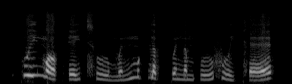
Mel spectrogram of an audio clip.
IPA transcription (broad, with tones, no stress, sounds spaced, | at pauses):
kʷ e˥ j m ɔː˨˩ t̪ʰ e˨˥ j t͡sʰ uː˨˩ m ɵ˨˥ n m ʊ˥ k̚ j ɐ˧ k̚ p ɵ˨ n ɐ˨ m p uː˨˥ f uː˨˩ j kʰ ɛː˨˥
